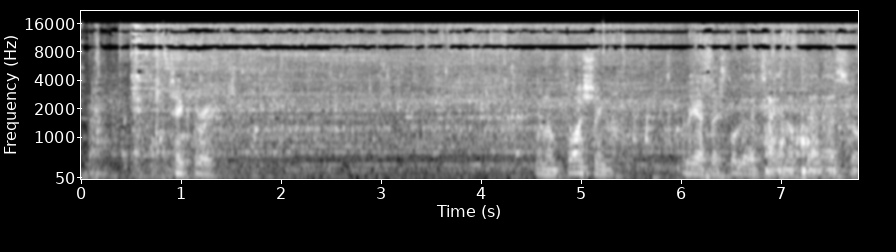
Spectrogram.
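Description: Water trickles and splashes as a toilet tank refills.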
